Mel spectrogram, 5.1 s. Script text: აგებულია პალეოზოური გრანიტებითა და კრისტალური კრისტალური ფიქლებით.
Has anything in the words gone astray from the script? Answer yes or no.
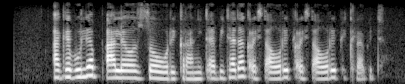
no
